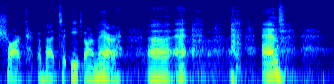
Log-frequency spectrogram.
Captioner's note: audience laughing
